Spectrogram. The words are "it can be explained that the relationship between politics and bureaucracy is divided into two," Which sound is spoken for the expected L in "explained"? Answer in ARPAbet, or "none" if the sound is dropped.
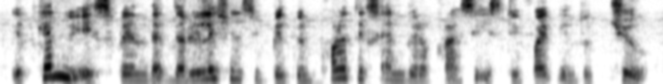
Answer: L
